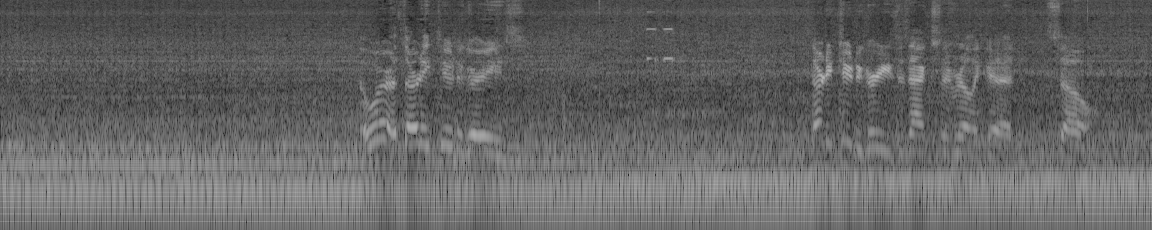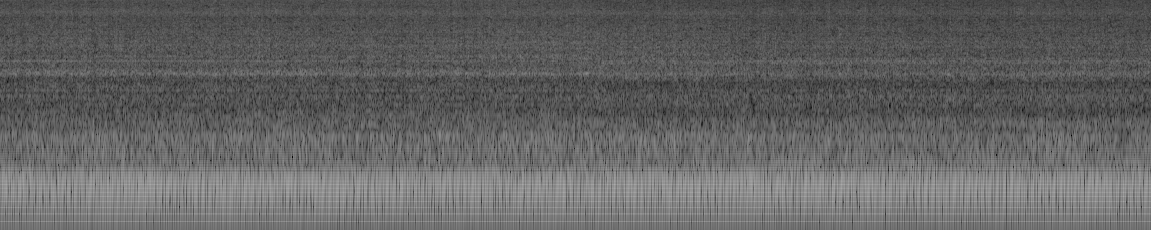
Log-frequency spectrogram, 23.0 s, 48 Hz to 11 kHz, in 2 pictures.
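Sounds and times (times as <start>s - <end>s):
engine idling: 0.0s - 23.0s
air conditioning running: 3.6s - 11.0s.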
